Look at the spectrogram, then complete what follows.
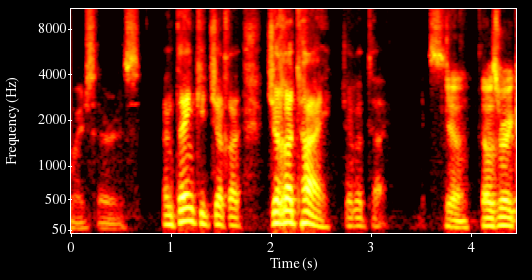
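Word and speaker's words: Jaghatai: How do you pronounce this again? Jaga take. Jaga take. Okay, take. Jaga take. Yeah, but the take is, but I think it's Jaga Tai.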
